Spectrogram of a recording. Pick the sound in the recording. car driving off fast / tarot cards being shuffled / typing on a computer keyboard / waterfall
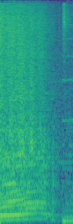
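car driving off fast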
